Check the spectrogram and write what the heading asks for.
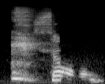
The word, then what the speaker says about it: Samhain: comes from the ancient Celtic festival of Sama, Samhain Showing. show. Okay, sowing. Okay, Yeah, sowing. Kind of gathering. exactly. Okay. Yeah, I every time I look at this word, I feel like I should say Samhain, but it's not.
